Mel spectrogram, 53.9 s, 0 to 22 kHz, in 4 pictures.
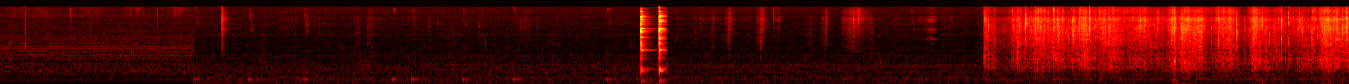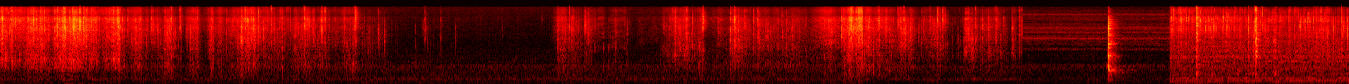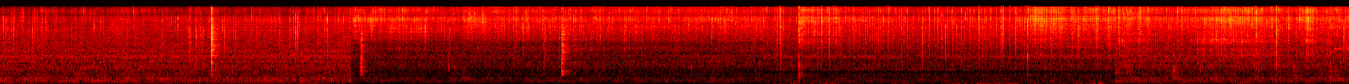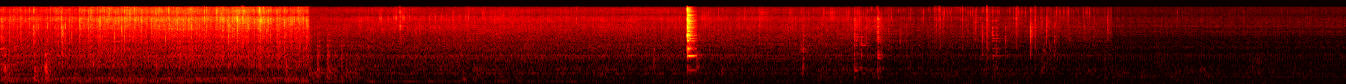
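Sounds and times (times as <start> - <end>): food sizzling in a pan: 25.2 - 51.6.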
